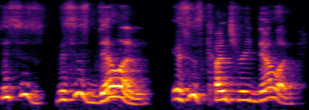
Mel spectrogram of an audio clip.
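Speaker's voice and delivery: high, thrilled exclaiming; excited. Retold or imitated. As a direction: gush about a great discovery. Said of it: "I'd get excited".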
